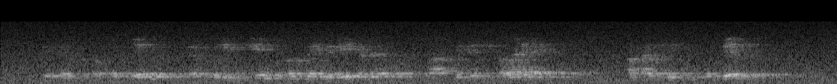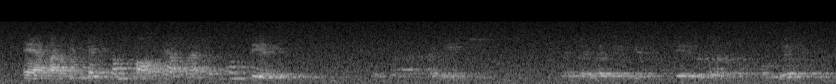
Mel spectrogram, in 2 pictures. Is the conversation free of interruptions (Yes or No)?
Yes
